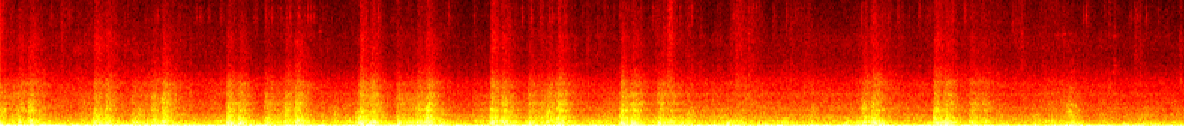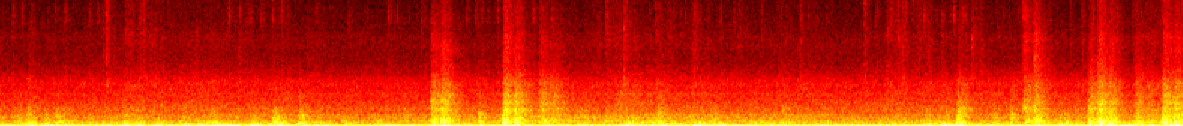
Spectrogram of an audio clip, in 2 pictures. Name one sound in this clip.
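A train's diesel engine drones steadily.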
